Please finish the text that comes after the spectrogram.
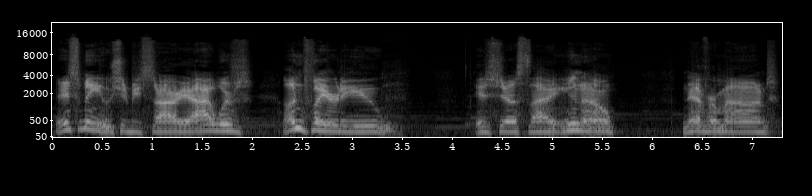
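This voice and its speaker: A man voicing a stubborn, hurt teenage boy with a strained, gravelly voice, reading visual novel lines. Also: on the high side, fairly even intonation, slow, sharp tone, soft background music, exaggerated voice. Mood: apologetic.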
